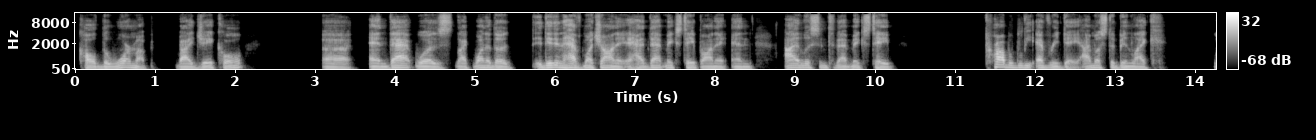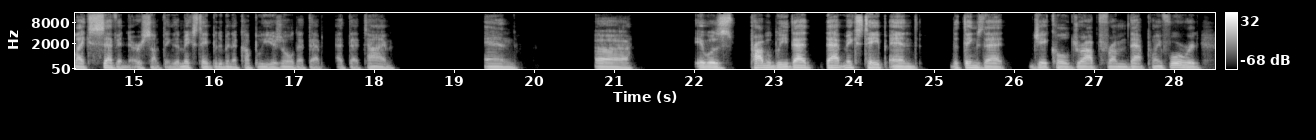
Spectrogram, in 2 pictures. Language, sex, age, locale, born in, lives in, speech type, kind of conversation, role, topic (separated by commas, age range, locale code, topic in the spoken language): English, male, 18-19, en-US, United States, United States, conversation, unstructured, none, Who in your life most shaped your taste in music, and which memories stand out?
